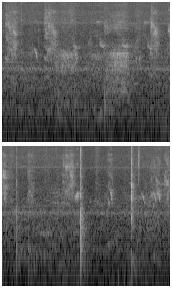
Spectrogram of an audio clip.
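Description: Birds chirping and calling, with two sharp clicks about a second apart, a little past the middle, that are the loudest sounds.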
